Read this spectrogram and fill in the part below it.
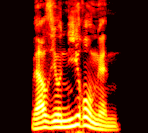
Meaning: plural of Versionierung
- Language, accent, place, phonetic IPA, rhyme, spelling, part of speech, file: German, Germany, Berlin, [ˌvɛʁzi̯oˈniːʁʊŋən], -iːʁʊŋən, Versionierungen, noun, De-Versionierungen.ogg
